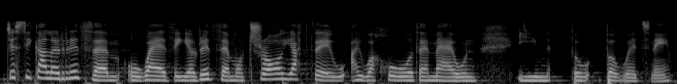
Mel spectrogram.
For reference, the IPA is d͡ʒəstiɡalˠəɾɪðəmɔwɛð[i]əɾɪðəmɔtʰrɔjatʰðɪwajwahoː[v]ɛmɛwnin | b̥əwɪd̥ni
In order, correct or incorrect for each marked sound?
correct, incorrect: ð

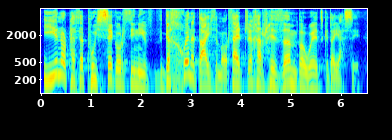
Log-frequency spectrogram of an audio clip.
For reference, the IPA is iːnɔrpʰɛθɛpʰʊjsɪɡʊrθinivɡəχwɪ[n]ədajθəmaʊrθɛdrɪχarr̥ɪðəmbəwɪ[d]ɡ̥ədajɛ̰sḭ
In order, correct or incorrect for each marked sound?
correct, correct

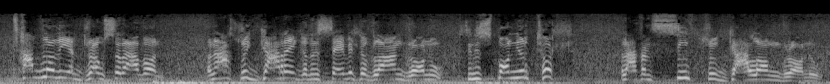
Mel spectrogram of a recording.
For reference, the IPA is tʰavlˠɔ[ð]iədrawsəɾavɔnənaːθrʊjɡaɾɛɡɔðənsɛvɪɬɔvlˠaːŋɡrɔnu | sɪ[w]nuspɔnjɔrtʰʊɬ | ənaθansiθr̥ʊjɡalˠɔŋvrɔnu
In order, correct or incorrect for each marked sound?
correct, incorrect: none

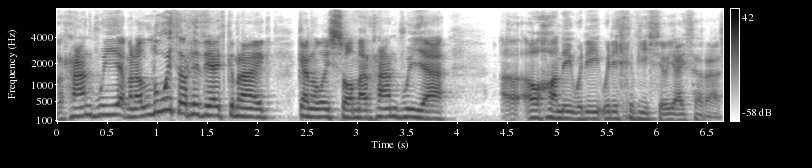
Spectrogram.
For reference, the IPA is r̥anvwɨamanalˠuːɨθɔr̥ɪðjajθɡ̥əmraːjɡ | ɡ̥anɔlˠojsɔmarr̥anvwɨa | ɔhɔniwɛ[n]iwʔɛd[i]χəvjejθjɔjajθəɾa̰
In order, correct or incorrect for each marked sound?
incorrect: d, correct

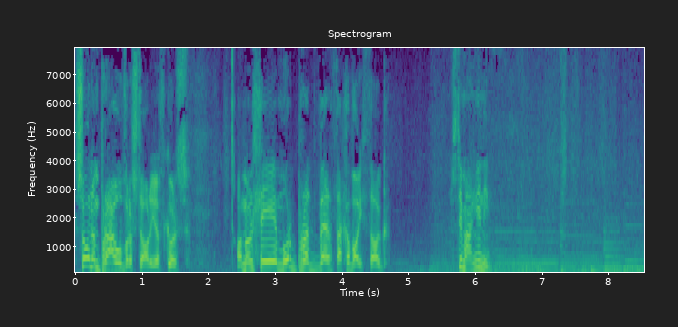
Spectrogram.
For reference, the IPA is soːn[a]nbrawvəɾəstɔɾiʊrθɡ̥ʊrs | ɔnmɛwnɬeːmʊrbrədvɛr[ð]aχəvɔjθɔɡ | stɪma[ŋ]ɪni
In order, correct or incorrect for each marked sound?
incorrect: ə, incorrect: θ, correct

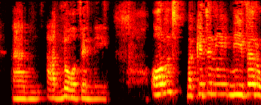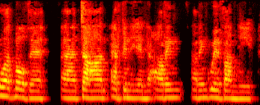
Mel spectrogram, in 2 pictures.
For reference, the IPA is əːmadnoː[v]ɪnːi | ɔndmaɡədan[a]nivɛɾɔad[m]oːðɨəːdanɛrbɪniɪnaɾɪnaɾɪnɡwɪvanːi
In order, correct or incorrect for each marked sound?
incorrect: ð, incorrect: i, incorrect: n

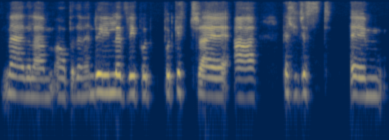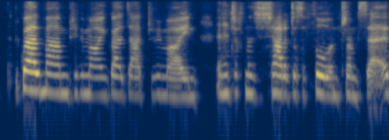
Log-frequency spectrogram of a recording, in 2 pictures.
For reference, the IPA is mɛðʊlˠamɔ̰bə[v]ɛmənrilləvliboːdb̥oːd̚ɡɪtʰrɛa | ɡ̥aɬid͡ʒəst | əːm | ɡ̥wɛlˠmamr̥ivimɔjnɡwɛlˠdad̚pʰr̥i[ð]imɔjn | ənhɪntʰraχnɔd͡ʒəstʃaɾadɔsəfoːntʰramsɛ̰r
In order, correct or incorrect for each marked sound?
incorrect: ð, incorrect: v

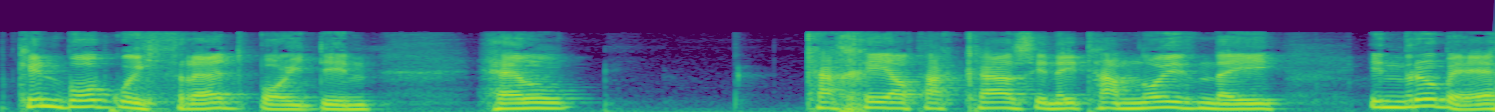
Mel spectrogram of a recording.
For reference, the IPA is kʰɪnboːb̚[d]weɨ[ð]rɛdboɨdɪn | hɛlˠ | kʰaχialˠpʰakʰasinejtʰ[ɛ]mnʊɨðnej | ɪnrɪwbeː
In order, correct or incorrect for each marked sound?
incorrect: ɡ, incorrect: θ, incorrect: a

